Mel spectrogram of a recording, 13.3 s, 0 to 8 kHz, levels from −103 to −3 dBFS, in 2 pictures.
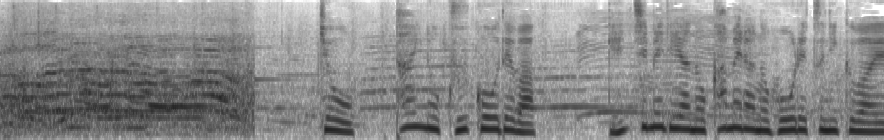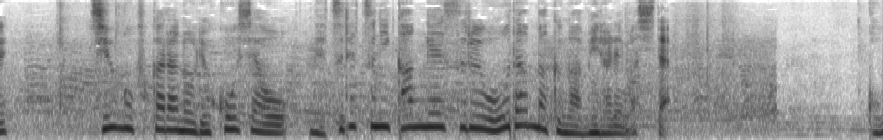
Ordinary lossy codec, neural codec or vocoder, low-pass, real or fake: none; none; none; real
